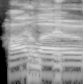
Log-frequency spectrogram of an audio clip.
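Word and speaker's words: Hallo: Goosen type isn't it how do you say hello in German like uh Hollow it's just Hollow yeah bless you that's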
